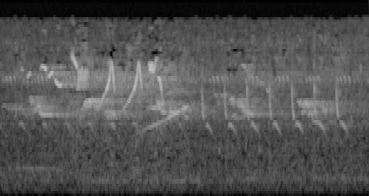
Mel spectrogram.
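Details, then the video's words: Indigo bunting song: a rapid, jumbled run of high sliding notes sweeping up and down, followed by a series of short, evenly spaced high chips, with insects buzzing faintly behind. "Indigo bunting song / call / sounds"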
